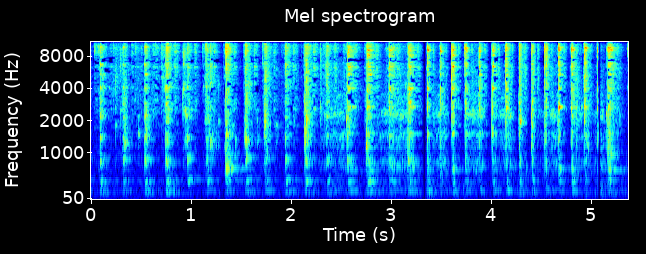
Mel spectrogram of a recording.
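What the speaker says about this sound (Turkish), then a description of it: "Güzelce çırpıyoruz yumurtaları." Eggs with a pinch of salt and black pepper are whisked briskly in a bowl, a steady run of quick, close clinking taps against the sides with no talking.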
